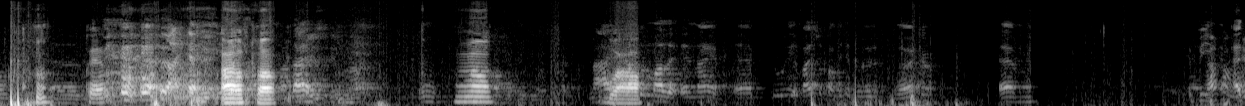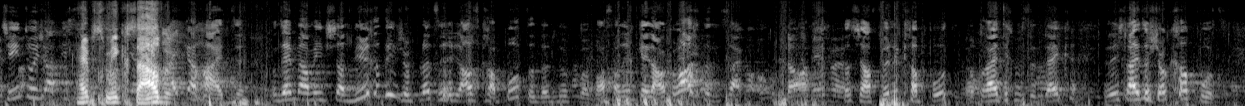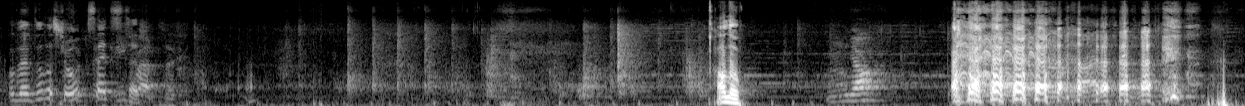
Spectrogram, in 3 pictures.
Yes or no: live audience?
yes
